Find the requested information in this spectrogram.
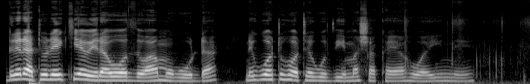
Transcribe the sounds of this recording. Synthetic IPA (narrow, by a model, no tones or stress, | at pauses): ndeɾɛɾatoɾekiɛweɾawɔðɛwamoɣoda | neɣwɔtoɦɔtɛɣoðimaʃakajaɦoaine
